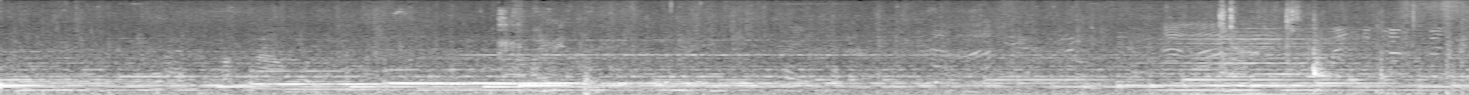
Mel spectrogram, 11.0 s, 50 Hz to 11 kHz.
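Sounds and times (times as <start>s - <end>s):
melody of held notes: 0.0s - 11.0s.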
